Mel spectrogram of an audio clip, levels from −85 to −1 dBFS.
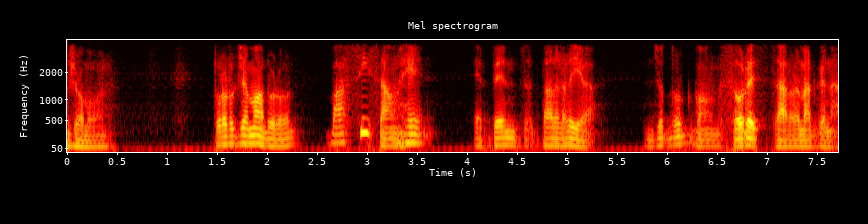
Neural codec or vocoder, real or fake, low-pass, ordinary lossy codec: codec, 16 kHz in and 24 kHz out, 0.4 kbps, LongCat-Audio-Codec, fine tuned four codebook decoder; fake; 3.6 kHz; none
